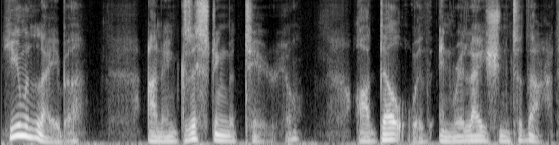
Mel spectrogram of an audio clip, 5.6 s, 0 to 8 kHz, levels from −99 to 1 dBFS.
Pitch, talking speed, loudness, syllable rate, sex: 100 Hz, 130 wpm, -17 LUFS, 4.8 syllables/s, male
